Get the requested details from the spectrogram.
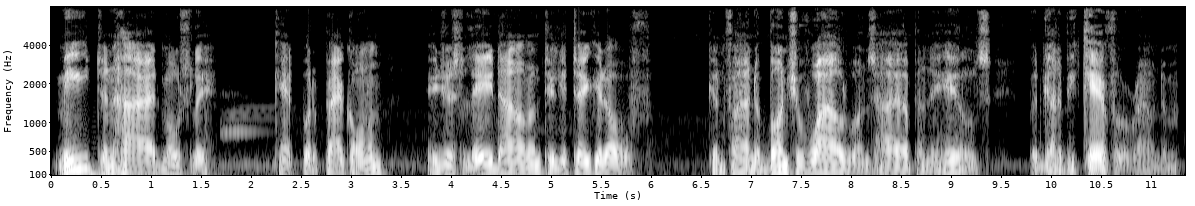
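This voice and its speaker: An actor voicing a retired old male prospector in a video game, speaking in an unhurried folksy drawl. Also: fairly low pitch, vocal fry, fairly bright tone, breathy edge, heavily acted. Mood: easygoing. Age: older. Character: weathered old male prospector, laid-back and wary. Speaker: retired prospector in a frontier town.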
